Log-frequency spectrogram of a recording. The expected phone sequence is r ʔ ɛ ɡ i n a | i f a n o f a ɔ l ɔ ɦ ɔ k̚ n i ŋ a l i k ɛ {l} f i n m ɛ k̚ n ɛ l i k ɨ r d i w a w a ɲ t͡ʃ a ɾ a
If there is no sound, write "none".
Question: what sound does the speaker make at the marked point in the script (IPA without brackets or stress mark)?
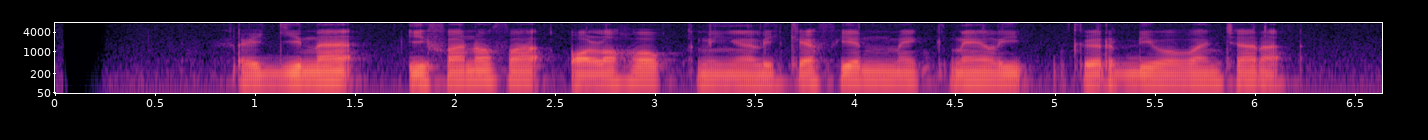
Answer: none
